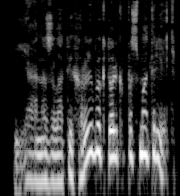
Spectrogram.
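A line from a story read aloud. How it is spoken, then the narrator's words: Quiet. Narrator (Russian): проговорил он тихо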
